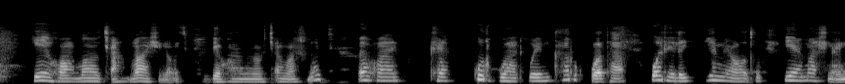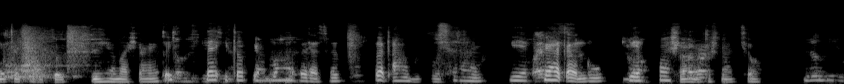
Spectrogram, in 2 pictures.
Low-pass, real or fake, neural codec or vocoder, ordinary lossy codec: 7.2 kHz; fake; codec, 44.1 kHz, 3.4 kbps, Pupu-Codec; MP3, 48 kbps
